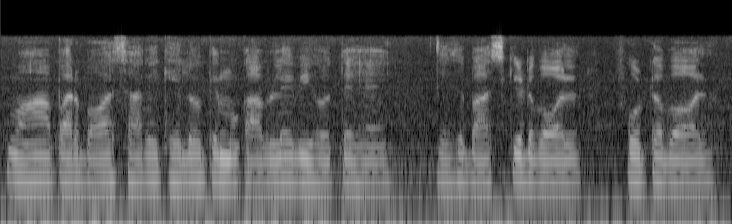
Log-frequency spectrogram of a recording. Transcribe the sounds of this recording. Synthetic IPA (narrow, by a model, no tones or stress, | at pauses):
ʋɐɦãpɐɾbɔːt̪saːɾekʰeːlõkemʊkaːblebʱiɦoːt̪eɦɛ̃ː | d͡ʒɛːs̬ebaːskeʈbɔːl | fʰoːʈobɔːl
